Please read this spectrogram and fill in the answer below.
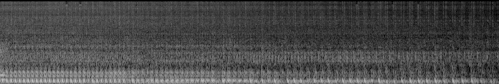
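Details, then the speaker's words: Honda SL70K1 with a CT70-style high exhaust and a carburetor that needs to be taken off: the putt slows and fades over five seconds, firing unevenly toward stalling. The idle was turned down too far. "oh i idled it down too far"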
